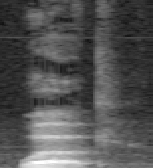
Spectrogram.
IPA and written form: wɔːk (walk)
